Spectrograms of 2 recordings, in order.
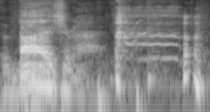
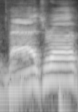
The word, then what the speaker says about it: Vajra: I pronounce it like Vajra. Vajra. That sounds sexy. I mean, some people have said Vajra, but we're not going to say that. No, that's probably not right.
